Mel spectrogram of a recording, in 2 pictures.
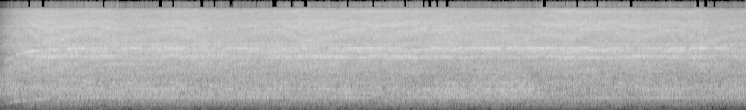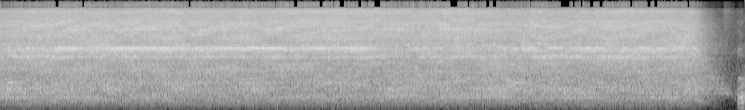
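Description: A handheld hair dryer blows steadily on its cool setting for the whole stretch, a loud, even broadband whoosh close by with a faint steady whine, running unbroken until it cuts off at the very end.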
